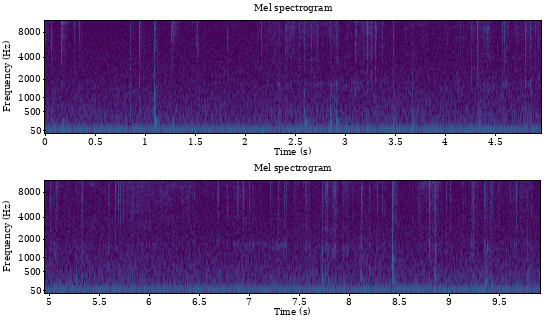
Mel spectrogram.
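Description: Fingertips tap and type on an Apple laptop keyboard with black plastic keys and an aluminium body. Quiet, rapid, dry clicks with bright tops and no ring rattle out in uneven bursts over a steady low hum.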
